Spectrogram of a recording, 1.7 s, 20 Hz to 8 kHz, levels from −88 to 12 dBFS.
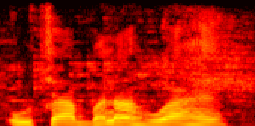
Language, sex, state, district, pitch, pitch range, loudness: Hindi, male, Uttar Pradesh, Varanasi, 160 Hz, 145-165 Hz, -20 LUFS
